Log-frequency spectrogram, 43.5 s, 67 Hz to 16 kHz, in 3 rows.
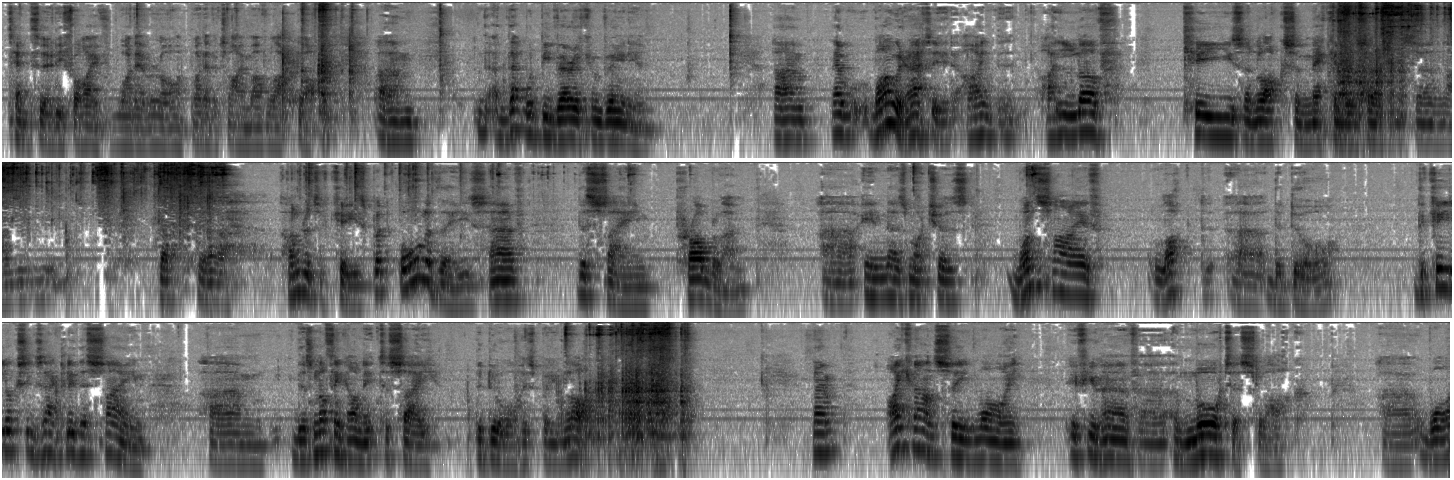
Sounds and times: Speech: 0.1 - 6.6, 7.7 - 11.2, 11.8 - 15.2, 16.1 - 22.0, 22.7 - 27.9, 28.6 - 35.0, 37.1 - 42.1, 42.8 - 43.4
Keys jangling: 13.3 - 16.8.

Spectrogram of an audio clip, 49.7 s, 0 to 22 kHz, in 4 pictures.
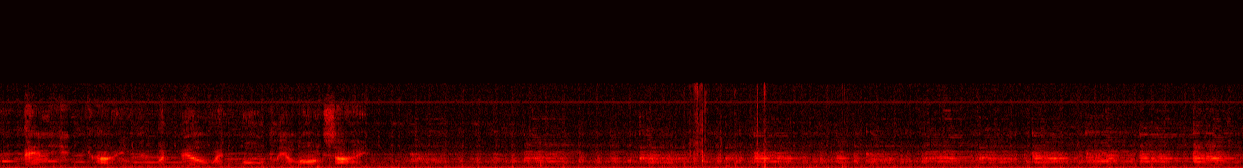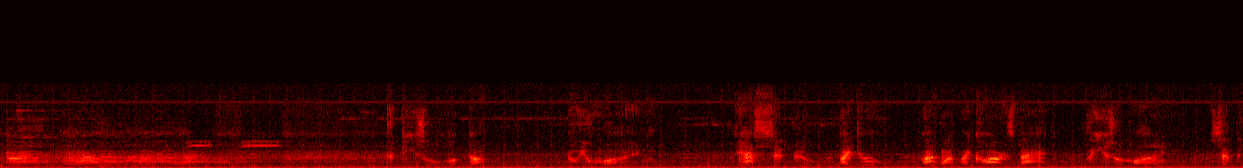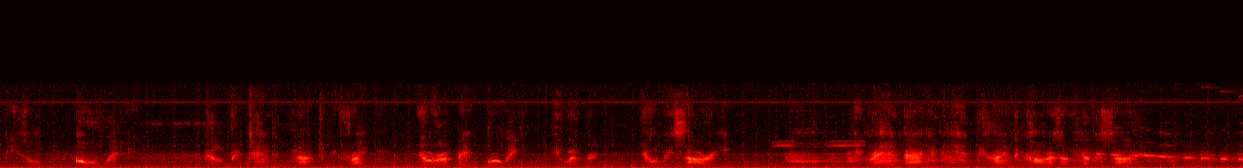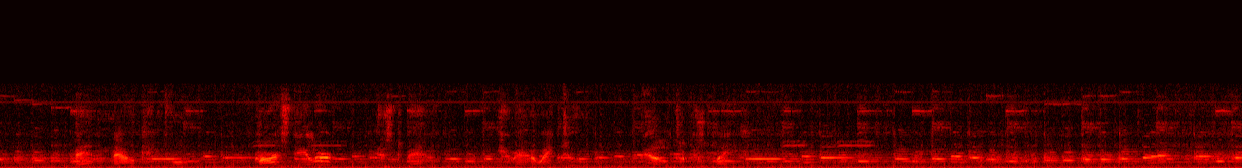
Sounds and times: Speech: 0.2 - 3.7, 16.3 - 17.3, 18.1 - 19.0, 19.8 - 26.2, 26.9 - 32.2, 33.4 - 36.4, 38.0 - 44.8.

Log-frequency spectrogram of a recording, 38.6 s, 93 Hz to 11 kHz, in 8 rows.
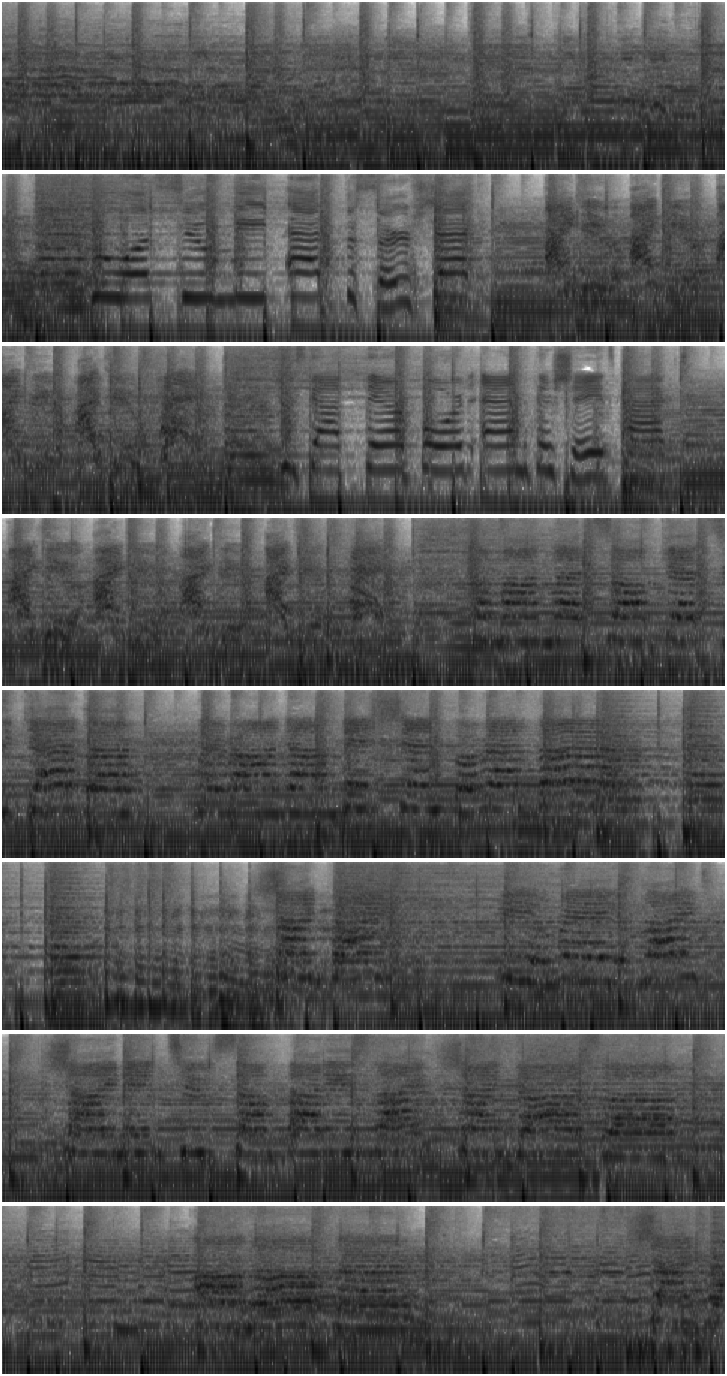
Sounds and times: Exciting music: 0.0 - 38.5.

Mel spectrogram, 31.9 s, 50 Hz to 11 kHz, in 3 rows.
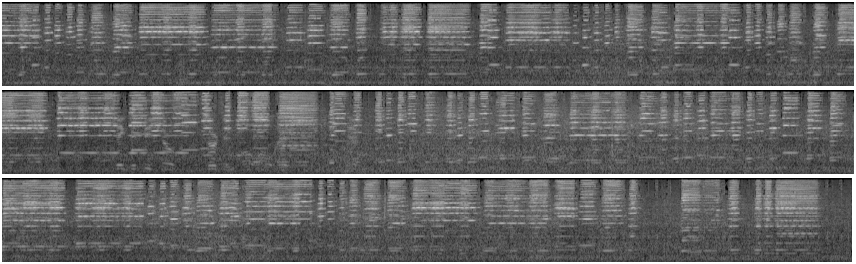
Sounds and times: Car: 0.0 - 31.9
Music: 0.0 - 31.9.

